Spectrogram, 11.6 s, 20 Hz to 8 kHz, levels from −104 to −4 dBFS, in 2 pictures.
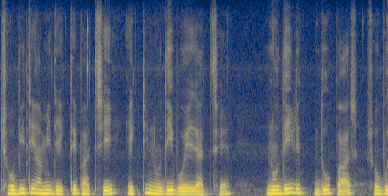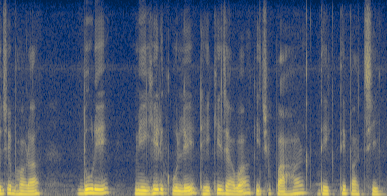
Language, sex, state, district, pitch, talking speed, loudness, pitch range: Bengali, male, West Bengal, Jalpaiguri, 135 Hz, 110 wpm, -17 LUFS, 125-150 Hz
